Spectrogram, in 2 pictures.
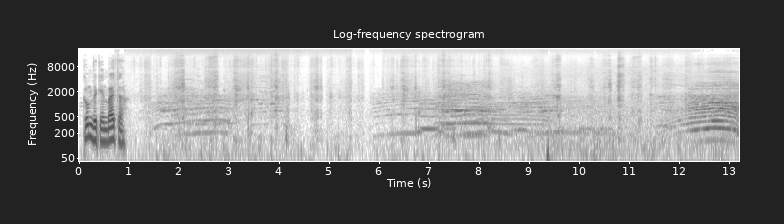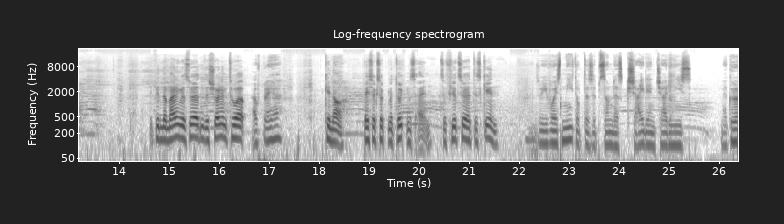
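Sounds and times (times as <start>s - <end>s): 
speech: 0.1s - 1.0s, 14.8s - 17.4s, 18.1s - 21.7s, 22.4s - 26.3s
cattle bellowing loudly in a barn: 0.7s - 15.5s, 16.5s - 20.4s, 21.9s - 22.4s.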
